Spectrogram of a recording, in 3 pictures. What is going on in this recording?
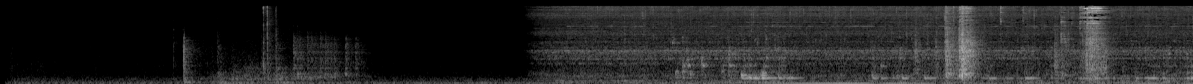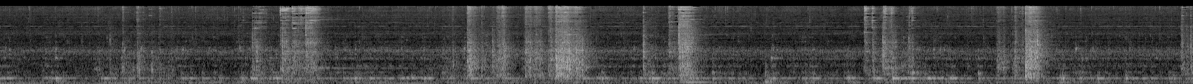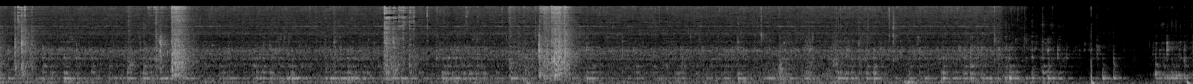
I open the water tap then take out cutlery and put it next to the sink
